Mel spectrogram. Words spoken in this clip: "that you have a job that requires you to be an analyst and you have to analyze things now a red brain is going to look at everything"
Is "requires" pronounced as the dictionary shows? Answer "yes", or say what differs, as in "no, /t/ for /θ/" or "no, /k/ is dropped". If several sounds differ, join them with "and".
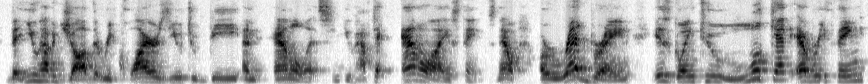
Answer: yes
